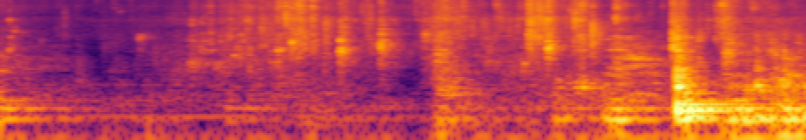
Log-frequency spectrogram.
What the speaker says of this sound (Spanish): El agua ya se va hacia abajo.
